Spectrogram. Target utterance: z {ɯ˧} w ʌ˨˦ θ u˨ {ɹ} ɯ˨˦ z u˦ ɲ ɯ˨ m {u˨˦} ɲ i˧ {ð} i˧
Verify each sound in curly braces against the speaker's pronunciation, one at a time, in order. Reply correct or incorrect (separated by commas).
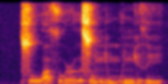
incorrect, correct, incorrect, correct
